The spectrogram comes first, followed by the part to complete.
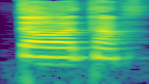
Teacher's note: त था जो प्रेशर होता है, जो जीभ का प्रेशर वो आगे की तरफ आता है, दांत की तरफ, इसीलिए हम इसे दंत कहते हैं।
